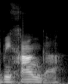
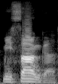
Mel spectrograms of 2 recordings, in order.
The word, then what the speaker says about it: Misanga: I thought it was Mikanga, but like maybe. Oh, Mikanga is pronounced like an S.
